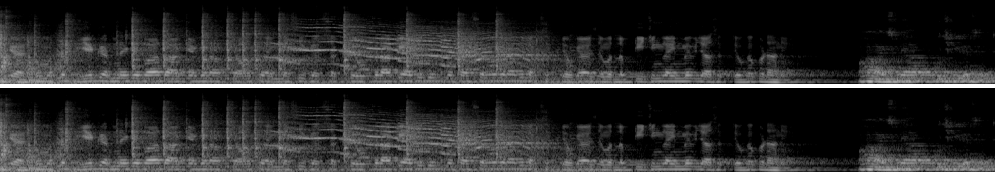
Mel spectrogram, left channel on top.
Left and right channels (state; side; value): identical; both; correlation 1.00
